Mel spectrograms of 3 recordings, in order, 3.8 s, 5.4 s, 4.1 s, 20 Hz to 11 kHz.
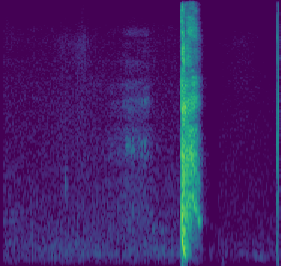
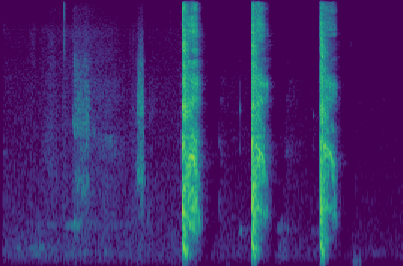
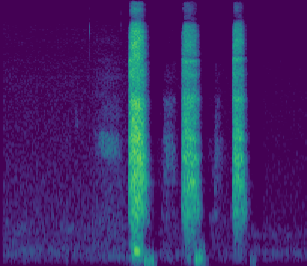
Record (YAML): cough_length: 3.8 s
cough_amplitude: 32767
cough_signal_mean_std_ratio: 0.17
three_cough_length: 5.4 s
three_cough_amplitude: 32767
three_cough_signal_mean_std_ratio: 0.25
exhalation_length: 4.1 s
exhalation_amplitude: 28460
exhalation_signal_mean_std_ratio: 0.27
survey_phase: beta (2021-08-13 to 2022-03-07)
age: 18-44
gender: Female
wearing_mask: 'No'
symptom_cough_any: true
symptom_runny_or_blocked_nose: true
symptom_sore_throat: true
symptom_headache: true
smoker_status: Never smoked
respiratory_condition_asthma: false
respiratory_condition_other: false
recruitment_source: Test and Trace
submission_delay: 1 day
covid_test_result: Positive
covid_test_method: RT-qPCR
